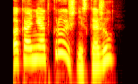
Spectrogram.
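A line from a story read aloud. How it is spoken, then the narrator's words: Curator's cheerful answer. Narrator (Russian): весело ответил куратор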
